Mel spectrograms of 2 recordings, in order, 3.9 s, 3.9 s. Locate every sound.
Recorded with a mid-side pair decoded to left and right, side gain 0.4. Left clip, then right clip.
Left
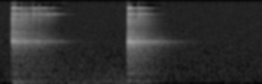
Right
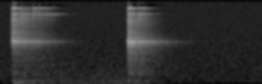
0.2 s a clink: 65° left, 1.2 m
